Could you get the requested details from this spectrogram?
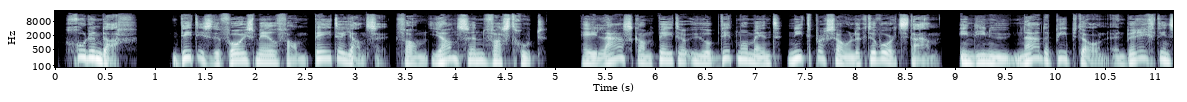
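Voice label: DUT M, Dutch male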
